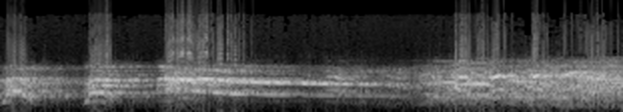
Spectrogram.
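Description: A dog named Wolf howls loudly on the front porch after breaking out of the Dentons' backyard, a long sustained wavering howl with a few sharp yips breaking in at the start and again near the end.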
